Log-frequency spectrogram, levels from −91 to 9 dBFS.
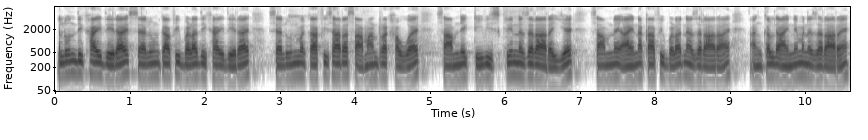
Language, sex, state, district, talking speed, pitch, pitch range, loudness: Hindi, male, Chhattisgarh, Balrampur, 245 wpm, 120 Hz, 110-130 Hz, -21 LUFS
